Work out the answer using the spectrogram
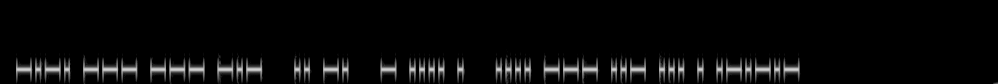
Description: Morse code, heard as a keyed tone, about 25 wpm, 700 Hz. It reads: COOK IN THE HOUSE.
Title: Sentences from Top 1000 Words - Review Part 4 - 25wpm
